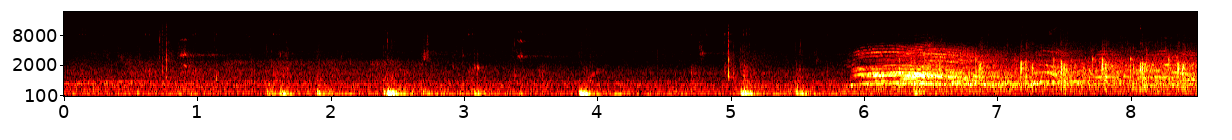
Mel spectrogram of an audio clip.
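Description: Table tennis rally: the ball clicks off paddles and the table about once a second. About six seconds in, the knocks give way to voices shouting and cheering, louder than the rally.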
